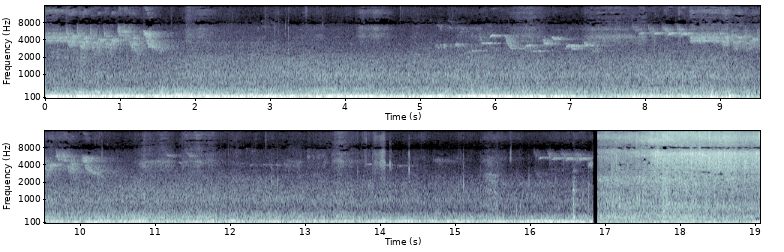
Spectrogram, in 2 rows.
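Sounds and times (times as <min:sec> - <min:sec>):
small birds chirping: 0:00.0 - 0:01.8, 0:04.2 - 0:16.9
steady low rumble: 0:00.0 - 0:16.8.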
